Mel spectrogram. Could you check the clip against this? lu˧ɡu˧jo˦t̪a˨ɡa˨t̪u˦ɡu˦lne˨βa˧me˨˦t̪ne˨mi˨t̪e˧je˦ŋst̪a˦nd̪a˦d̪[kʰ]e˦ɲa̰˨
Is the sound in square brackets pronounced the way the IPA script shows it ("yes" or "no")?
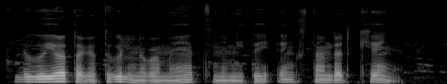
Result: yes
